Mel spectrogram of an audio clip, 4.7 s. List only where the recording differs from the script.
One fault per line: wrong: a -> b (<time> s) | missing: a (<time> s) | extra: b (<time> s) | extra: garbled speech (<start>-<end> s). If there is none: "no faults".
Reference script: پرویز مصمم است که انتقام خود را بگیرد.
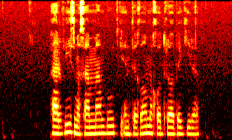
wrong: است -> بود (2.1 s)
